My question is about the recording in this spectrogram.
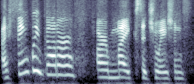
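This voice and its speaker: Moderating a town hall meeting as a member of city staff, this woman speaks plainly and casually in a big, booming voice through a handheld microphone. She's very animated and upbeat, moving at a normal speed.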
